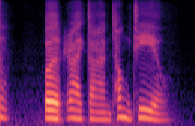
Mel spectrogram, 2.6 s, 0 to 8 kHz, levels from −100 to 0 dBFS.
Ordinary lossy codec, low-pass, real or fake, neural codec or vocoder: none; none; fake; codec, 16 kHz, about 1 kbps, DyCAST, with the encoder's durations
